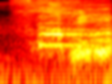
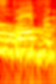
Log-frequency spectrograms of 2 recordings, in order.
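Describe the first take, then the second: First: High pleading cry to stop it; shrill plea. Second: Loud, high shout to stop it; desperate shout. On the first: Daryl begs the voice in his head to stop, high desperate cry. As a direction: cry out high, begging it to end. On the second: Daryl shouts at the voice in his head, loud and desperate. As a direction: bark the order at the voice. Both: Acted.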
